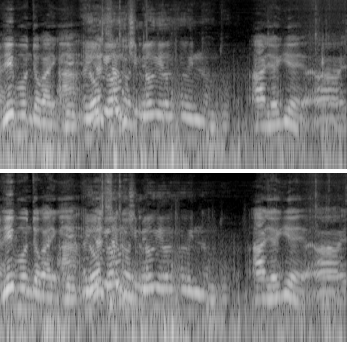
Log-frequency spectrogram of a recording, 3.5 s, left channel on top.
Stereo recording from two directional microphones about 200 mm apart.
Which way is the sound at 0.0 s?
40° right (ahead or behind).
